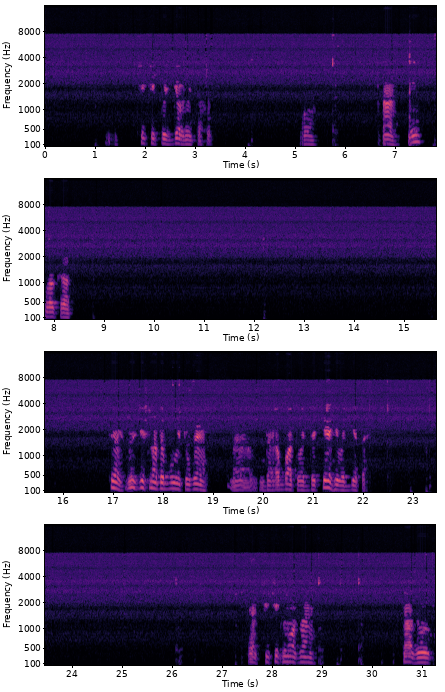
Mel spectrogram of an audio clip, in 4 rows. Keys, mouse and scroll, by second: 0.8-3.1 drag, 4.0 scroll up 1, 4.1-5.6 middle drag, 5.6 scroll down 1, 6.5 a, 7.1 i, 8.8-12.2 drag, 18.2 click, 20.3-21.2 middle drag, 22.1 middle drag, 23.3-26.1 middle drag, 27.2 click, 28.3-28.8 middle drag, 29.3-29.7 middle drag, 30.2 r, 30.9 click.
